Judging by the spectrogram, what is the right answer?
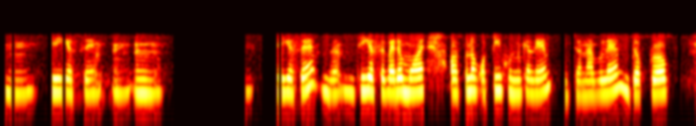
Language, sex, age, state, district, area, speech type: Assamese, female, 60+, Assam, Dibrugarh, rural, conversation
